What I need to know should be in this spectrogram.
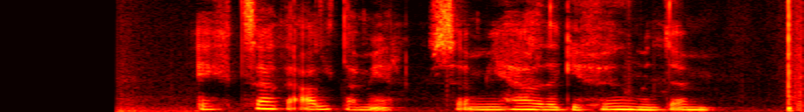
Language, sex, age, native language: Icelandic, female, 12, Icelandic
